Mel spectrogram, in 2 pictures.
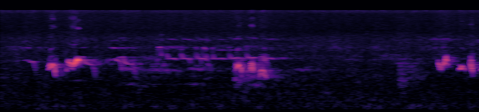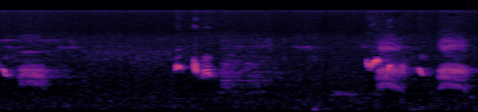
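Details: Bulbul chicks being fed by a parent give bursts of short, high, chattering chirps in clusters every two seconds or so, some notes harsh and buzzy, over a quiet rural background.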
